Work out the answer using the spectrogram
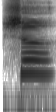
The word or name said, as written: she1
